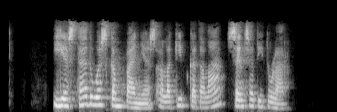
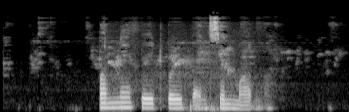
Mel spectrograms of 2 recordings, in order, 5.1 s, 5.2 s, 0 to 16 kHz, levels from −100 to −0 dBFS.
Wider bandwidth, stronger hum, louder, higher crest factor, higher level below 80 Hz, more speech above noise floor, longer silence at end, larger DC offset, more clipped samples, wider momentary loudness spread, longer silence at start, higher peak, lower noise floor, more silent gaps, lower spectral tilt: second, 8 kHz vs 9.4 kHz; neither; first, -16 LUFS vs -21 LUFS; about the same, 16 dB vs 20 dB; about the same, -60 dBFS vs -60 dBFS; first, 58 dB vs 46 dB; second, 0.75 s vs 1.15 s; neither; neither; second, 8 LU vs 23 LU; second, 0.8 s vs 1.5 s; about the same, -2 dBFS vs -4 dBFS; first, -74 dBFS vs -67 dBFS; neither; about the same, -3.5 dB/octave vs -4.5 dB/octave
